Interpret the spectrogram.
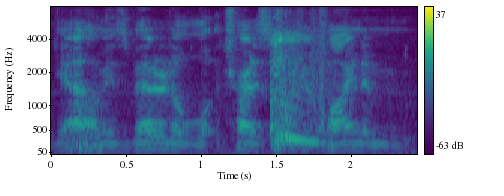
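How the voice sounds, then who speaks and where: A man's voice: medium pitch, fairly even intonation, rapid-fire, creaky, over music. A man playing a tabletop horror game, chatting and thinking aloud about tactics. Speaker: player. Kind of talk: tabletop play over voice chat.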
